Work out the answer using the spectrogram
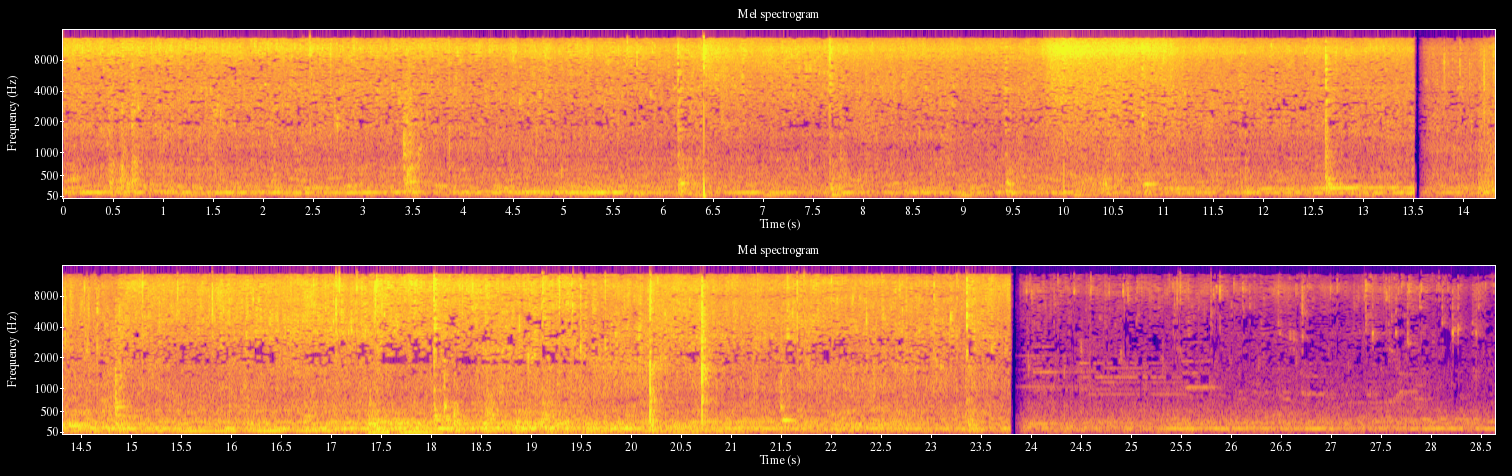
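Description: Chicken pieces, tomato and diced potato sizzling in a frying pan: a steady, high hiss with a few sharp clicks. The sizzling breaks off for an instant about halfway, and about five seconds before the end it stops and everything goes much quieter.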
